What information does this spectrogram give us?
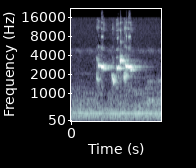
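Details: Lively morning call of a wild sooty-headed bulbul aimed at other bulbuls: a fast, chattering, gurgling phrase of mixed liquid notes lasting under a second, over a steady low hum.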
